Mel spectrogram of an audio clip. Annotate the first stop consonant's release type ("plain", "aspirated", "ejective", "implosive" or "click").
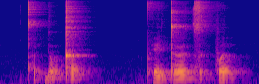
aspirated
